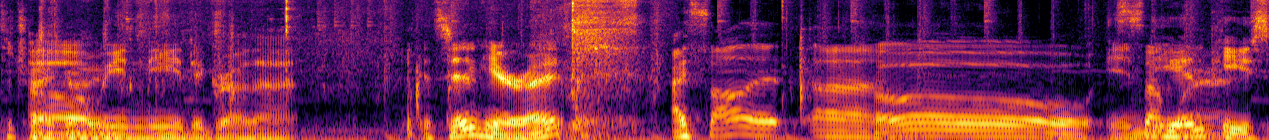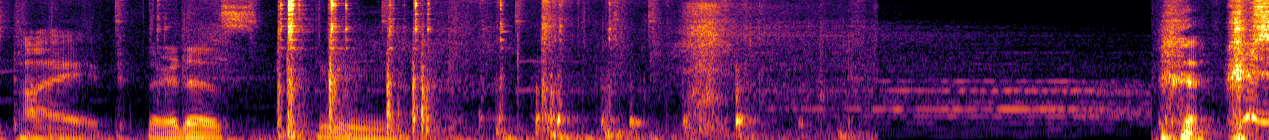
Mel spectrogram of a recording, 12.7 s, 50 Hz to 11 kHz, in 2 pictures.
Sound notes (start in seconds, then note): 9.6 sniffs; 10.3 angels singing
